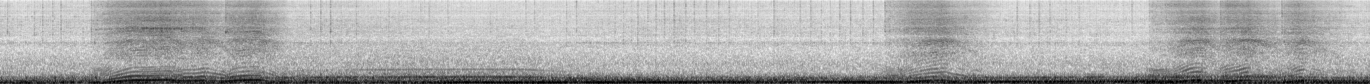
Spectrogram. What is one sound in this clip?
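A chainsaw revs in bursts in the distance.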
